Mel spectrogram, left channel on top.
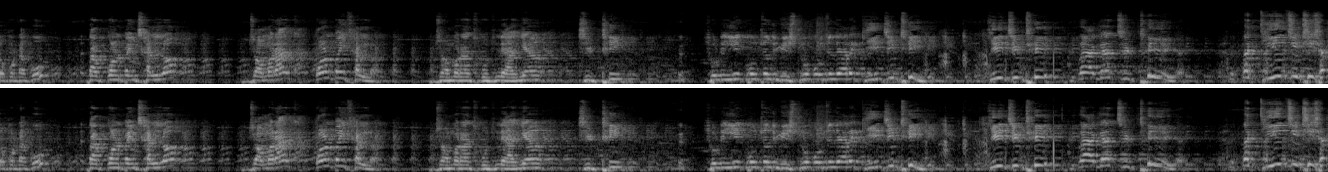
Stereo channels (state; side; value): normal; both; correlation 0.69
